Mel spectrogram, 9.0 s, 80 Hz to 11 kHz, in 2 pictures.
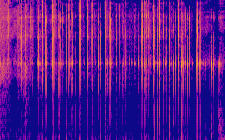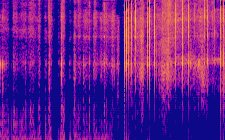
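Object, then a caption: Wooden rolling pin. A long, solid light-wood rolling pin with handles is held horizontally and tapped and scratched with long acrylic nails. Rapid, bright clicking taps mix with crinkly scratching, and a steady faint tone sits near 2.4 kHz. Around the middle the sound turns to a fuller, continuous rubbing scrape before the sharp taps return.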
